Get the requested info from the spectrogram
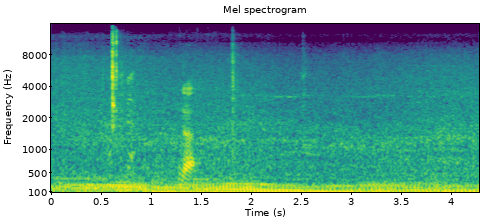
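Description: A nearby engine's low hum, swelling through the middle and easing off near the end, with a brief word of speech over it.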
